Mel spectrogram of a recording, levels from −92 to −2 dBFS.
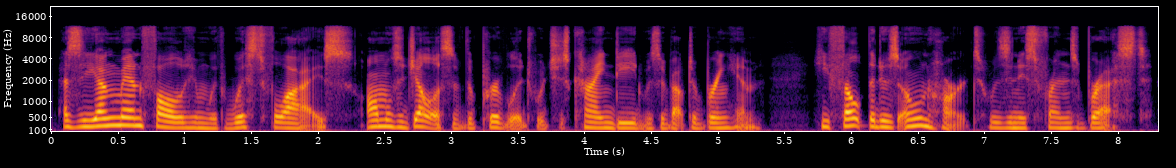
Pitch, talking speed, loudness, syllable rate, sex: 175 Hz, 230 wpm, -20 LUFS, 5.4 syllables/s, female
